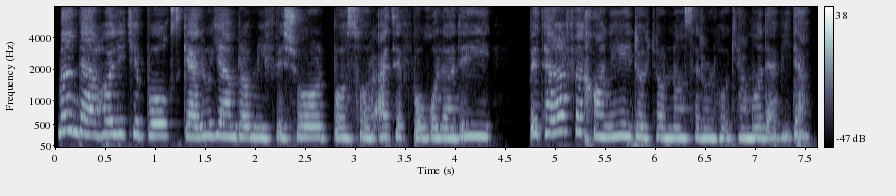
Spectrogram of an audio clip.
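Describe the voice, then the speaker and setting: A woman narrating a novel in a scripted, storytelling style. Her voice sits fairly high. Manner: storytelling, voicing all characters. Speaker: audiobook narrator.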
